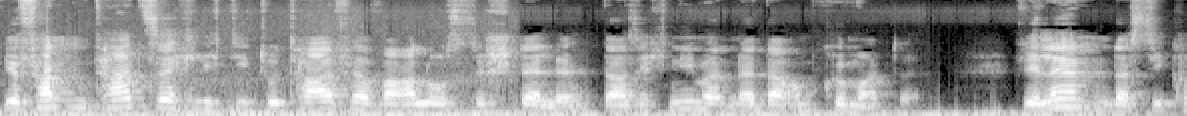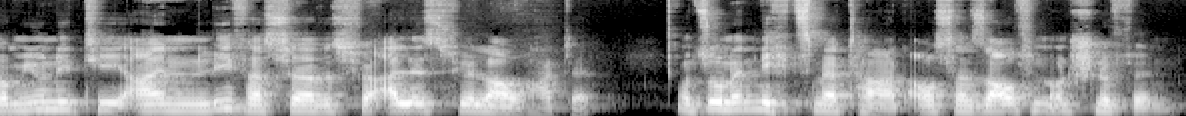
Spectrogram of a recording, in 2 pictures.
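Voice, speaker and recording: A man's voice: on the high side, moderate pace. A man narrating his outback road trip as a voice-over, matter-of-fact with wry asides. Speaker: travel vlogger narrating. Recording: faint background noise.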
